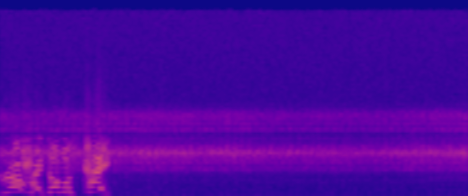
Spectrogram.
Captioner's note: snake rattles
